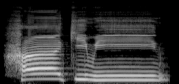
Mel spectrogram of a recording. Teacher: ہا کو گلے کے شروع سے ادا کریں گے اور کاف کو باریک پڑھیں گے۔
